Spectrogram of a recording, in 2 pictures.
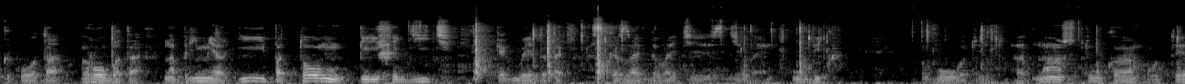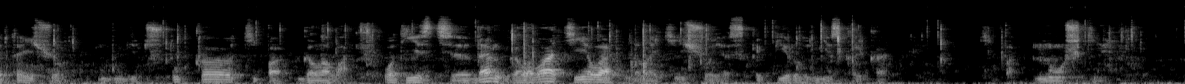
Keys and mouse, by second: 3.4 Delete, 4.0 click, 4.3 Delete, 5.3 KP_1, 6.0 shift+a, 7.5 shift+click, 8.1 s, 9.8 shift+d, 11.8 s, 13.7 s, 14.6 middle click, 15.3 shift+middle click, 15.9 click, 17.0 KP_1, 17.7 right click, 18.3 shift+click, 18.7 shift+d, 19.8 s, 21.7 g, 22.9 shift+d.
